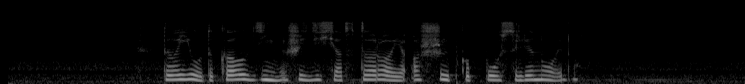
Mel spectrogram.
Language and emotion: Russian, angry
